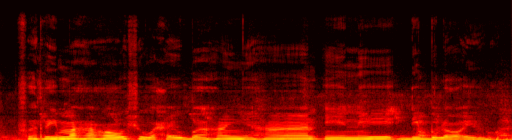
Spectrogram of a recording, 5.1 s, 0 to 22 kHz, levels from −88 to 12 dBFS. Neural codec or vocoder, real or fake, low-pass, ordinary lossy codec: none; real; 19.8 kHz; none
